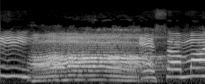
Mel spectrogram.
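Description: Pala devotional singing: voices chanting a long held note, with a lower voice joining in the middle for about a second before dropping out.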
